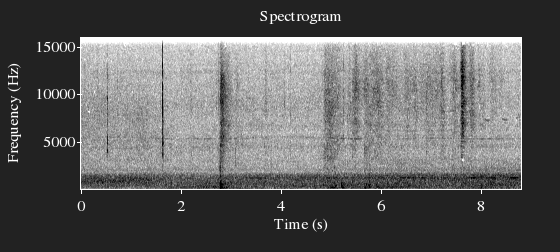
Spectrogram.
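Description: Airbus A321neo's Pratt & Whitney PW1100G geared turbofans heard from the ground as a steady, deep rumble while the jet climbs away after takeoff. One sharp knock sounds about three seconds in.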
